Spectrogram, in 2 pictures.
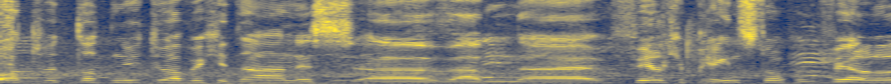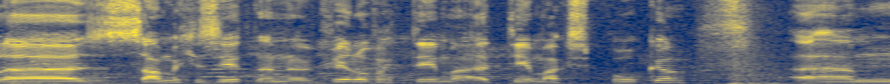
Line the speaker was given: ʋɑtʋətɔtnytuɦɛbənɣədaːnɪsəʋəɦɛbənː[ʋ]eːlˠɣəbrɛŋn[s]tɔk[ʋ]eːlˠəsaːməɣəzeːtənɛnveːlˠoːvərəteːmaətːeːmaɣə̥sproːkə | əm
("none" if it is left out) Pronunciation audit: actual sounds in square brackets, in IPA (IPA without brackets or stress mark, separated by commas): v, s, v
